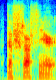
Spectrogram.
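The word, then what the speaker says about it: Vafþrúðnir: Vafthrofnir is the pronunciation, but it's just easier to say Big Daddy V.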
